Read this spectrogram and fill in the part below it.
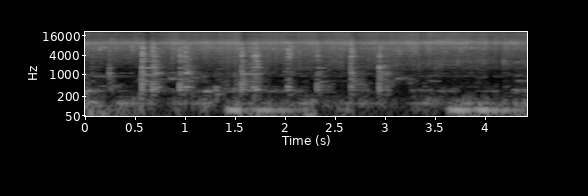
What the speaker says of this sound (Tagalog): gigisa ko yung sibuyas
